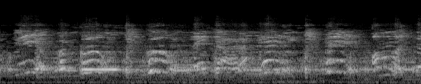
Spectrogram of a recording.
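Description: Dancing cactus toy singing its song through its small built-in speaker: a high, electronic-sounding singing voice in quick, bouncing syllables, thin with little bass.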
